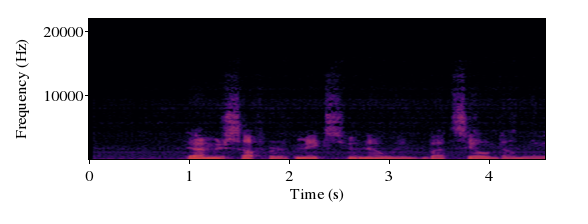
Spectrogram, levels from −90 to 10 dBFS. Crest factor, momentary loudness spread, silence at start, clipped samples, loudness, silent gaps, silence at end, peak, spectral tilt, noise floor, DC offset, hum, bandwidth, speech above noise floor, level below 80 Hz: 18 dB; 8 LU; 0.05 s; under 0.1%; -41 LUFS; none; 0 s; -22 dBFS; -5.5 dB/octave; -64 dBFS; under 0.1%; none; 14 kHz; 24 dB; -66 dBFS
